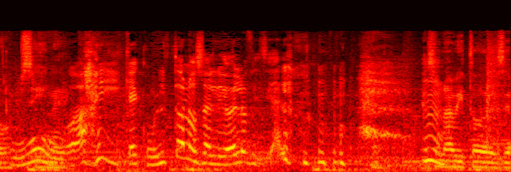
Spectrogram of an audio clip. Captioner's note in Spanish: Ríe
